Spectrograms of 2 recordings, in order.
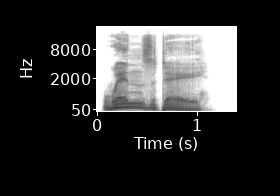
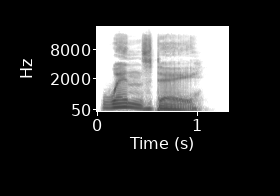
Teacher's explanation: The D is silent and the ne is reduced. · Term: silent letters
